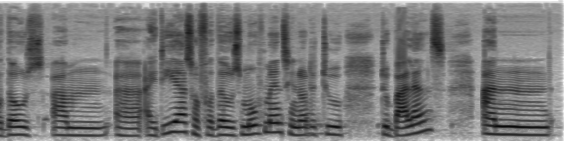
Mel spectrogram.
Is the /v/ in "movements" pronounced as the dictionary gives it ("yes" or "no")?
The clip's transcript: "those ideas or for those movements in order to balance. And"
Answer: yes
